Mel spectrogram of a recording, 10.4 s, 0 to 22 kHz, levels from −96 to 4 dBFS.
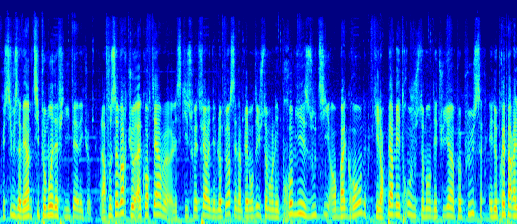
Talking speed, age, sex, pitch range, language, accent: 250 wpm, 30-49, male, 130-180 Hz, French, French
